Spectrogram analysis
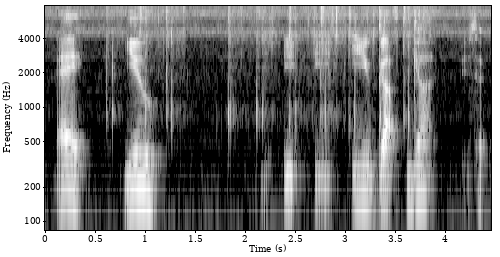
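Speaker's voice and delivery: ordinary delivery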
